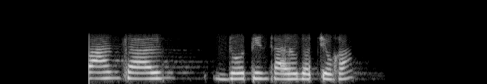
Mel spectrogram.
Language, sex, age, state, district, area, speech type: Hindi, female, 18-30, Uttar Pradesh, Varanasi, urban, conversation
